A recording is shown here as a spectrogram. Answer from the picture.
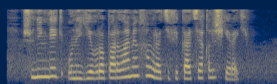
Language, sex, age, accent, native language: Uzbek, female, under 19, Navoiy, Uzbek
